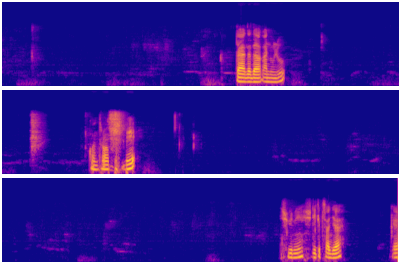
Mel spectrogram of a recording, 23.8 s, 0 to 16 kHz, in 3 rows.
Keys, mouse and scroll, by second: 5.5-10.4 middle drag, 10.4 ctrl+b, 14.9-16.1 middle drag.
